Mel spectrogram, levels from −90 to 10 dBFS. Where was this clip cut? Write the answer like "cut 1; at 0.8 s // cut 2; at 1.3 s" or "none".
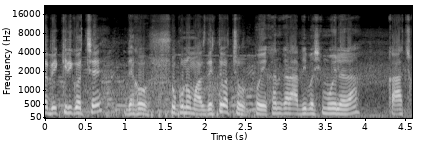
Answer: cut 1; at 2.7 s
